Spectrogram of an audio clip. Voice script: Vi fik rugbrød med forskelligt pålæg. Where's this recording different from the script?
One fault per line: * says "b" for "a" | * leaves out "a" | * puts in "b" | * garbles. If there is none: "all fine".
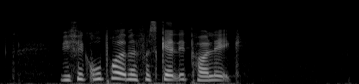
all fine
